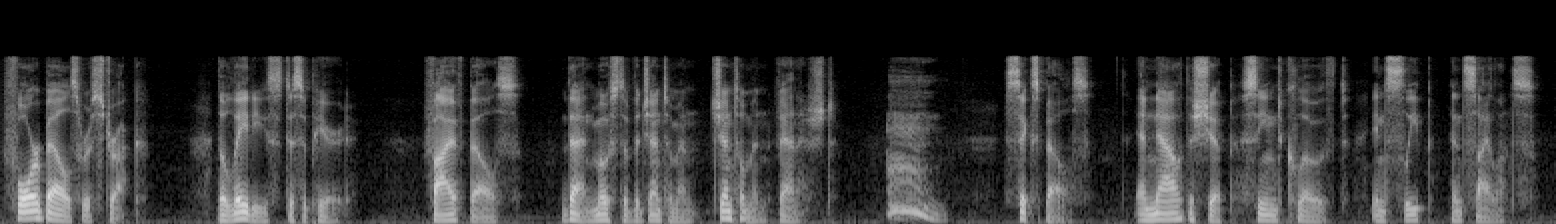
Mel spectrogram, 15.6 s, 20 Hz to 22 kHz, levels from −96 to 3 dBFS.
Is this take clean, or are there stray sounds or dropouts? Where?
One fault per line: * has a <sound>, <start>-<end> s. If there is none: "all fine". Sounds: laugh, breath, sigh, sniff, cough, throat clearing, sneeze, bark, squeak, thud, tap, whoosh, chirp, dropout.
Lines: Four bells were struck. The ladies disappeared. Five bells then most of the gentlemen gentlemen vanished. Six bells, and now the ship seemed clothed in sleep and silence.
* has a throat clearing, 8.8-9.5 s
